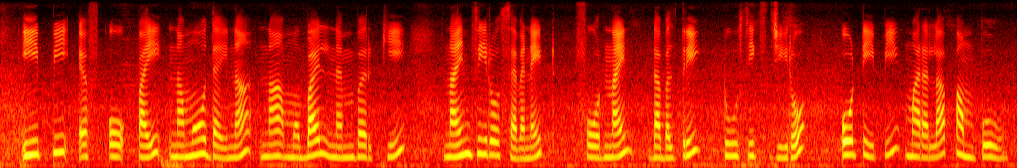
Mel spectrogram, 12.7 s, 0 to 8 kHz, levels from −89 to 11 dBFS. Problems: constant background noise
